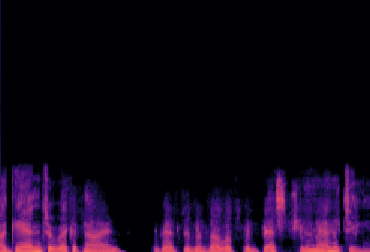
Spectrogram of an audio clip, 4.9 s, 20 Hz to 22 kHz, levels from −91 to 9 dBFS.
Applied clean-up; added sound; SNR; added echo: neural mask model Resemble Enhance denoiser.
